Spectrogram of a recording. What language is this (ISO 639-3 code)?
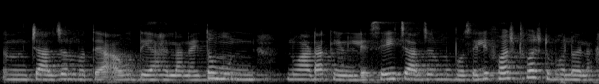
ori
